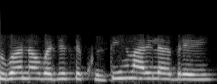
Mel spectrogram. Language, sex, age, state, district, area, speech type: Hindi, female, 18-30, Uttar Pradesh, Jaunpur, urban, conversation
